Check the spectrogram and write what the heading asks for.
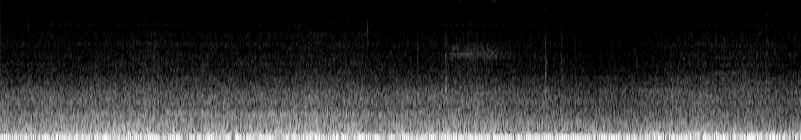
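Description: Steady low rumble of a car driving on a city road, heard from inside the cabin: tyre and engine noise at a constant speed.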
